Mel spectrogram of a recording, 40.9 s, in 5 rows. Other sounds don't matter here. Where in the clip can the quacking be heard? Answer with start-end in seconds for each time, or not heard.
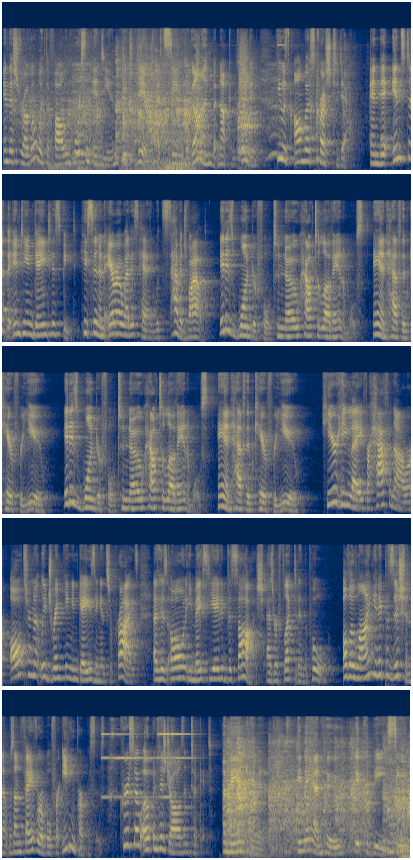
0.0-3.8, 37.1-40.8.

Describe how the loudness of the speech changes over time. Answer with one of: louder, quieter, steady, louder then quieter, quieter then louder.
steady.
